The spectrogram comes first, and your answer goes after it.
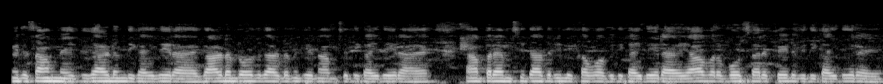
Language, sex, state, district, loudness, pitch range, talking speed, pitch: Hindi, male, Haryana, Charkhi Dadri, -14 LUFS, 135-145 Hz, 260 wpm, 140 Hz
